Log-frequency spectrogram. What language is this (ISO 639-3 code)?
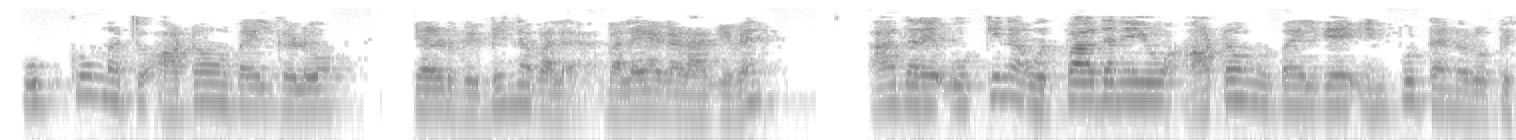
kan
